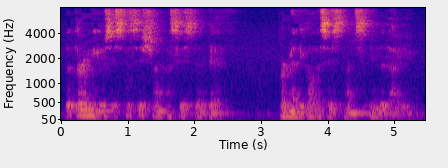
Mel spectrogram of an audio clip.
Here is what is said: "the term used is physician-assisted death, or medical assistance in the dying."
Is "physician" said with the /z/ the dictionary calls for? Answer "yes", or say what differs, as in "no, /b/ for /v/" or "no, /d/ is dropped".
no, /s/ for /z/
